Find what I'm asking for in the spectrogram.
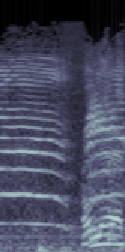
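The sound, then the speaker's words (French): A small cat gives two drawn-out meows back to back. The first is a steady, high, tonal cry. The second is lower, louder and wavering. “c'est un petit minou qui miaule. Oh. Ça, c'est un vrai bruit de chat, pareil.”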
